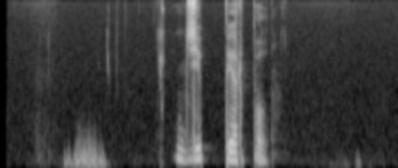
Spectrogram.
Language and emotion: Russian, neutral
